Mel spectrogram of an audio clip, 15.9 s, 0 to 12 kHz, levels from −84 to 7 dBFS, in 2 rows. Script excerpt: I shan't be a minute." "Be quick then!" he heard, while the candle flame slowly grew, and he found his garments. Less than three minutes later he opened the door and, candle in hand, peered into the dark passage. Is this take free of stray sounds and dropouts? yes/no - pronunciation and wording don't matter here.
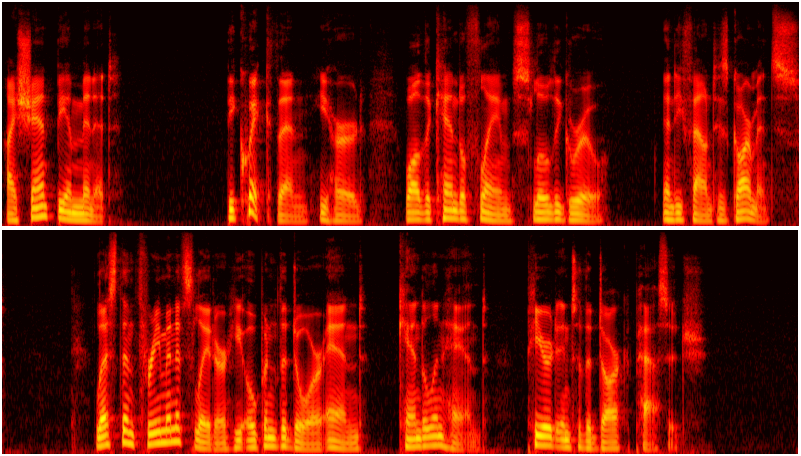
yes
